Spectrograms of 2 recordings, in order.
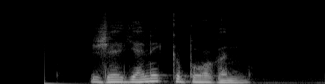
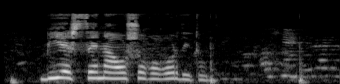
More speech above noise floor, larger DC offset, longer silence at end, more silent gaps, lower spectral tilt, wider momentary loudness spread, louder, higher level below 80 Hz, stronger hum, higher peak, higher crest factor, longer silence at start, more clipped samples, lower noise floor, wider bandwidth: first, 35 dB vs 24 dB; neither; first, 0.75 s vs 0.15 s; neither; first, -8.5 dB/octave vs -3 dB/octave; second, 10 LU vs 21 LU; second, -29 LUFS vs -17 LUFS; about the same, -52 dBFS vs -52 dBFS; neither; second, -16 dBFS vs -2 dBFS; about the same, 14 dB vs 18 dB; first, 0.45 s vs 0.1 s; neither; first, -62 dBFS vs -42 dBFS; second, 8.6 kHz vs 11.5 kHz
